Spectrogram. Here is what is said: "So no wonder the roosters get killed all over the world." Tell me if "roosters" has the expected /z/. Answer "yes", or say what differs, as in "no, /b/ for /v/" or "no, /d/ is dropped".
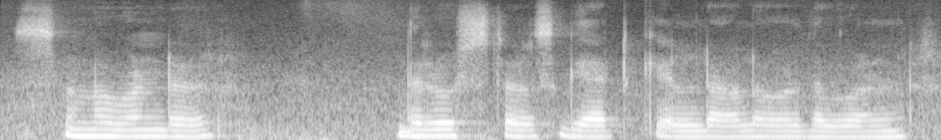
no, /s/ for /z/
